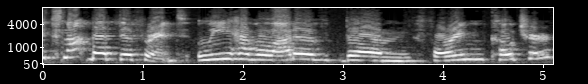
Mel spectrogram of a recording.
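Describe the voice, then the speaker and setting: A woman with a Brazilian accent speaks fairly slowly at a high pitch. Her intonation is lively. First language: Portuguese. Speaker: YouTuber. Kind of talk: casual chat.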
